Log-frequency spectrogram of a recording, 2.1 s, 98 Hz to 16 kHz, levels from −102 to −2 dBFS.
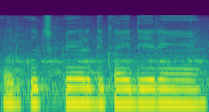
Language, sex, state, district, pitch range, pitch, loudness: Hindi, male, Rajasthan, Bikaner, 140-145 Hz, 145 Hz, -13 LUFS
